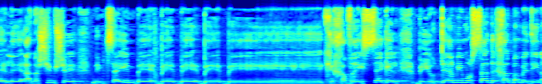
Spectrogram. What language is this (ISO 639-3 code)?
heb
